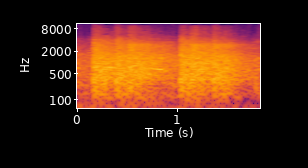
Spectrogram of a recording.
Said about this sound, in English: There were several shots, but Tonto and the Lone Ranger, carrying Joe on his horse, got out of the line of fire beyond a building.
